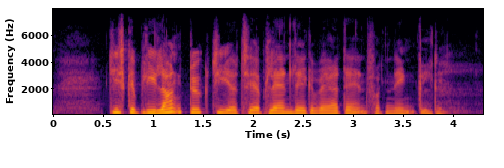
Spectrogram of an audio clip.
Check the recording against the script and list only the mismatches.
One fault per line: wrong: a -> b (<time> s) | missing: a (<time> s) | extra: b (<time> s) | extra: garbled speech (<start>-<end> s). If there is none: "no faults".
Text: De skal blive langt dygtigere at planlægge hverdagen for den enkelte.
extra: til (1.8 s)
